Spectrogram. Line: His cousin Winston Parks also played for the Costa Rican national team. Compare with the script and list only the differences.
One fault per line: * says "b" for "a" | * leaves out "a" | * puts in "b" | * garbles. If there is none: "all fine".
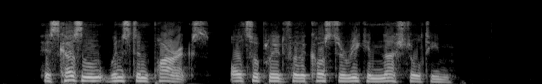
all fine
